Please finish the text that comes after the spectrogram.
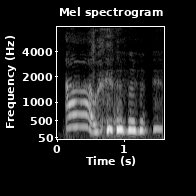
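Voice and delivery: a loud, high surprised "Oh!"; delighted cry. Real, not acted. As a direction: gasp it out in sudden delight. Delighted by the scent.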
